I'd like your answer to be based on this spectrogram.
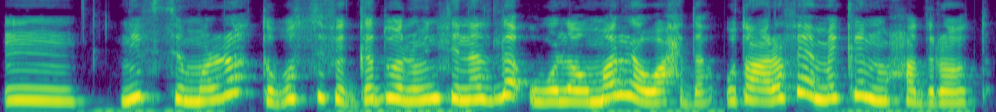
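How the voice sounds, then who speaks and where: In a storytelling piece, a woman with a high, natural voice races through her lines while playing a caring, sensible young student who fusses over her friend. Speaking in an Egyptian Arabic accent, she scolds kindly and sounds fussy.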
